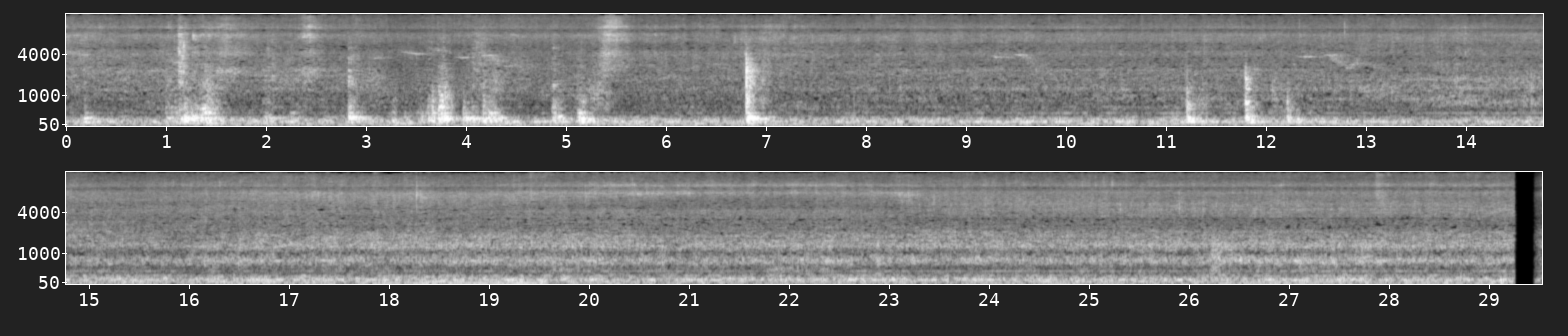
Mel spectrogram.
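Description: Eel curry pieces cooking in a pot on a gas burner: a steady sizzle, with stirring clatter in the first several seconds and a couple of knocks a little before halfway.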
